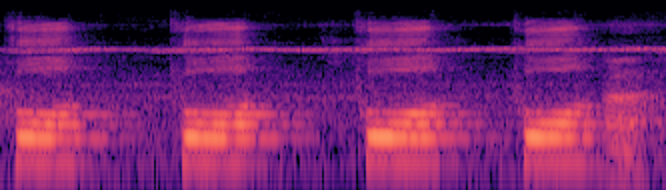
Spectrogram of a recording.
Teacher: cách đọc chữ P phở này môi ngậm môi lại nè. Bật hơi ra.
